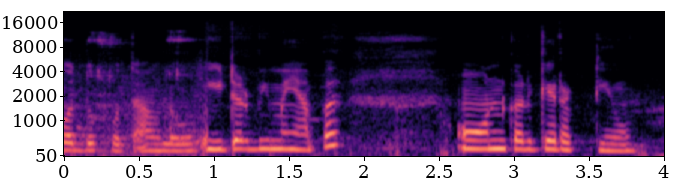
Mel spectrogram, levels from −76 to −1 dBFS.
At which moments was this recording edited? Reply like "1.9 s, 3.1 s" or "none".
0.9 s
